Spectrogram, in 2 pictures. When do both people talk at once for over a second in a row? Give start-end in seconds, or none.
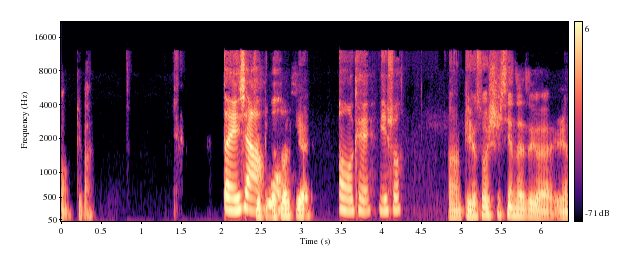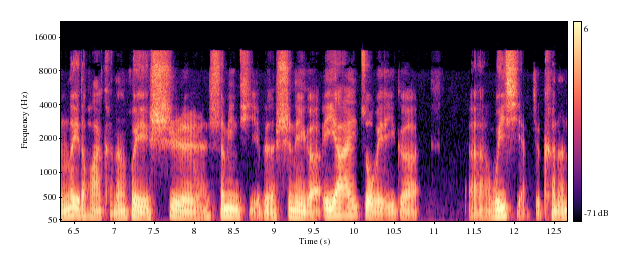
none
